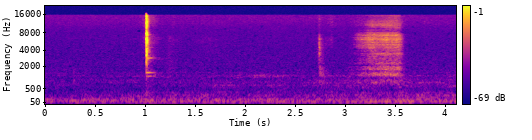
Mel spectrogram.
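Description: A cigarette lighter clicks sharply once about a second in while a cigarette is being lit. Near the end comes a short, soft breathy hiss as cigarette smoke is exhaled.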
